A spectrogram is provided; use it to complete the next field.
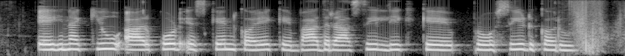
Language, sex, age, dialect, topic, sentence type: Maithili, female, 18-24, Eastern / Thethi, banking, statement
